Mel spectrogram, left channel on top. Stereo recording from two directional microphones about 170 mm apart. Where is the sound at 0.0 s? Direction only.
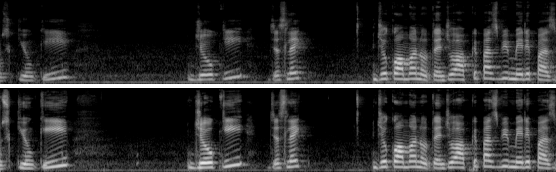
55° right (ahead or behind).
